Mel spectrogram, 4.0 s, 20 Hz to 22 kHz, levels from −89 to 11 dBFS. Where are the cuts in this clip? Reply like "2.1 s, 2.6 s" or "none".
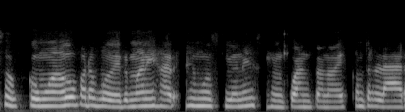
1.9 s, 2.7 s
